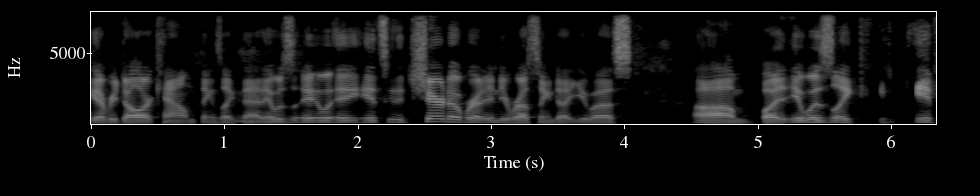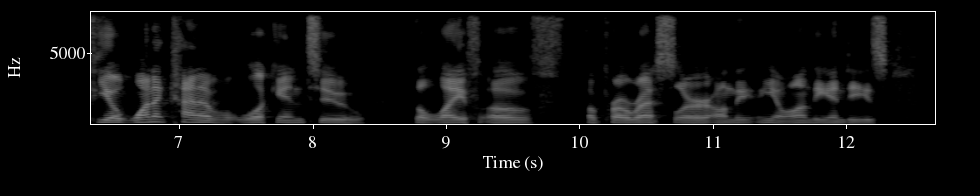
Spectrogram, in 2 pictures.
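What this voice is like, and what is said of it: Strained, hoarse voice giving out. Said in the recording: “losing my voice”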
